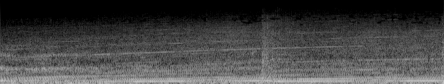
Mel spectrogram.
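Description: A race car engine in the RaceRoom racing game at Bathurst revs hard and loud, its droning whine climbing steadily, dropping briefly at a gear change, then climbing again.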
